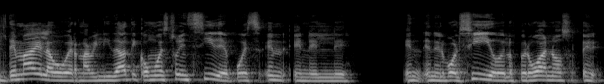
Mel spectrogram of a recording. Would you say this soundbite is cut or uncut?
cut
